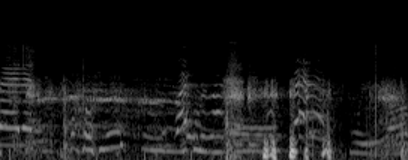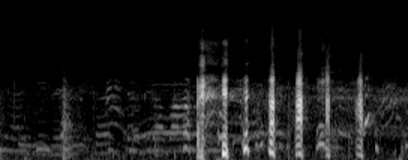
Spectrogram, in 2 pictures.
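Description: Indistinct talk of adults and children, then a loud burst of laughter near the end, in rapid pulses about five a second.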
